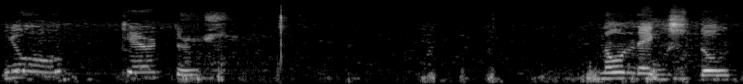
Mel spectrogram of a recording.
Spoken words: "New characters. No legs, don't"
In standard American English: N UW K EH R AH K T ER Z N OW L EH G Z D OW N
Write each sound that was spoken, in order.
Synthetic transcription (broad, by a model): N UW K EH R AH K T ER S N OW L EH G S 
